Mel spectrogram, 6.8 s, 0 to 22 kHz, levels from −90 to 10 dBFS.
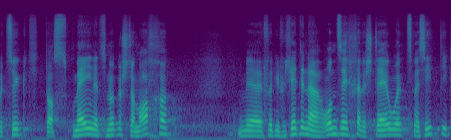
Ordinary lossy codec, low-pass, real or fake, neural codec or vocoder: none; 14.4 kHz; fake; autoencoder, 48 kHz, 32 numbers a frame, DAC-VAE, trained on Japanese speech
